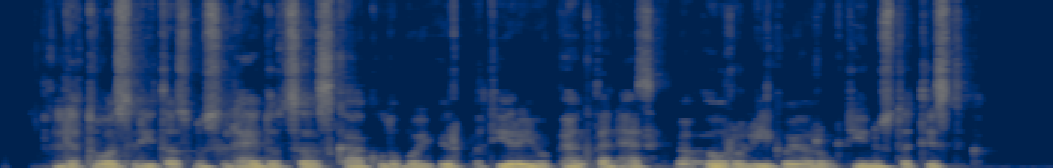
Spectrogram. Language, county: Lithuanian, Klaipėda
